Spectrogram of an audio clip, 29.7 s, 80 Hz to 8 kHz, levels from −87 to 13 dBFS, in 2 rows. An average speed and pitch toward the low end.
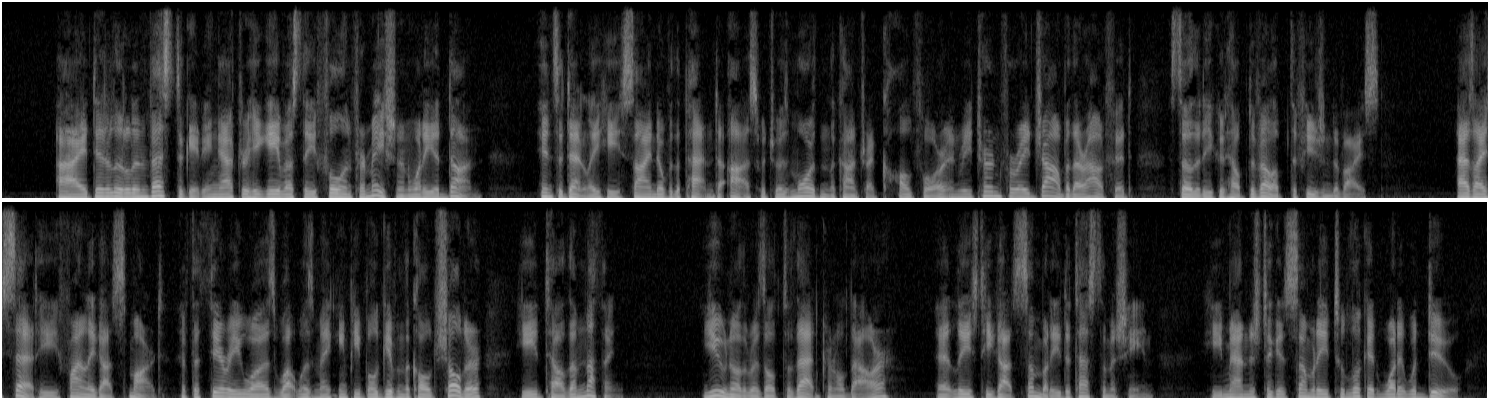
No: fast, 210 wpm; low, 125 Hz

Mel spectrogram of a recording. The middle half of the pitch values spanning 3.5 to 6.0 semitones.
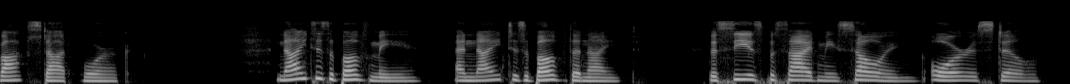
Yes: average, 3.8 semitones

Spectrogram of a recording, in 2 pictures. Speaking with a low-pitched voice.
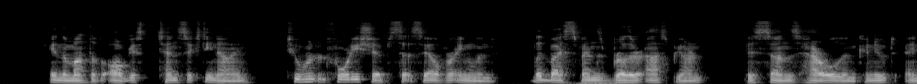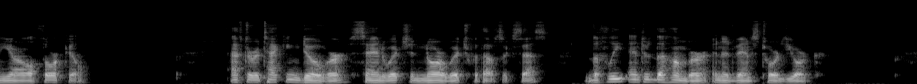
Yes: very low, 95 Hz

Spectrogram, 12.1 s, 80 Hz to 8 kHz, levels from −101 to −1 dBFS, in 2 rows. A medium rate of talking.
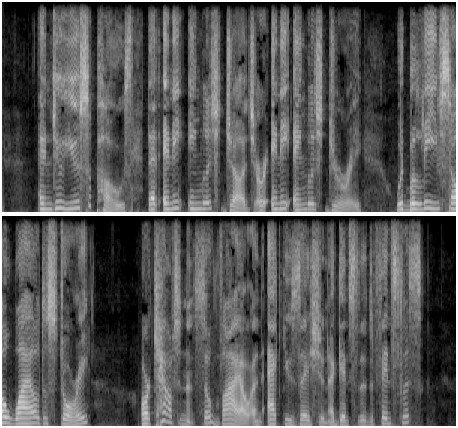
No: slow, 130 wpm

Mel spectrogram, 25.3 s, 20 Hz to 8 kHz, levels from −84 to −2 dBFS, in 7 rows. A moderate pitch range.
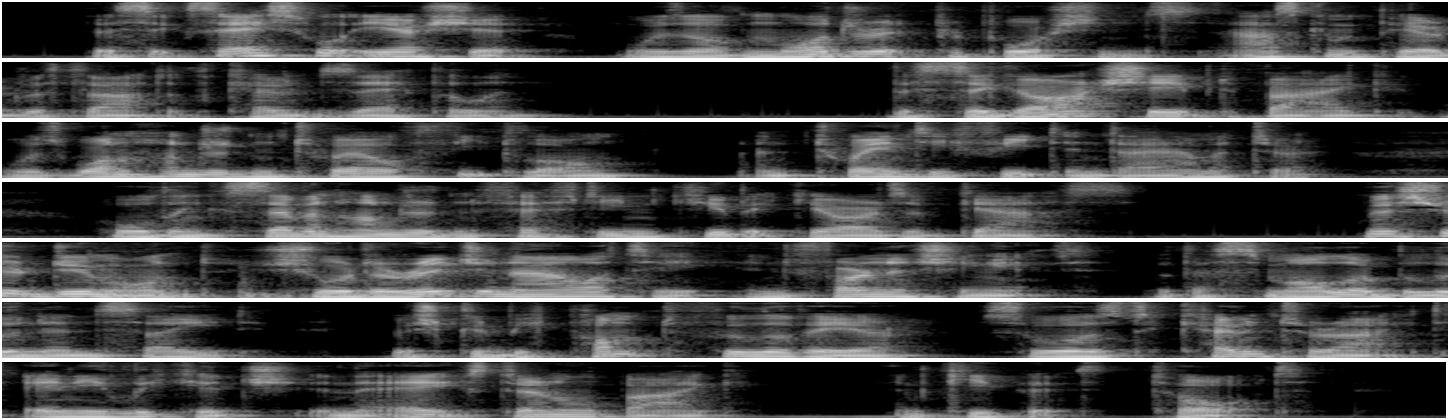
Yes: average, 3.3 semitones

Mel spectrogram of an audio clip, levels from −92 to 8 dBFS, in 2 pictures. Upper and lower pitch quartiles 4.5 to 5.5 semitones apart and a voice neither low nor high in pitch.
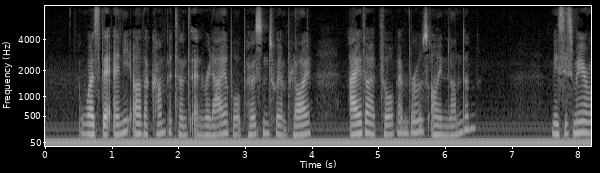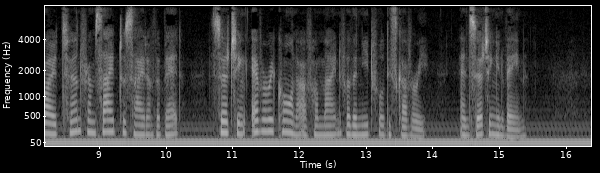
No: average, 3.2 semitones; medium, 165 Hz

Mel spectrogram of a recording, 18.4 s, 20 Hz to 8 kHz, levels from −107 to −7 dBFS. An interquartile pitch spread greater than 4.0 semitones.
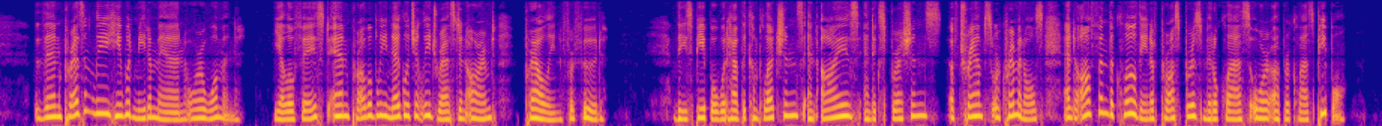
Yes: average, 5.2 semitones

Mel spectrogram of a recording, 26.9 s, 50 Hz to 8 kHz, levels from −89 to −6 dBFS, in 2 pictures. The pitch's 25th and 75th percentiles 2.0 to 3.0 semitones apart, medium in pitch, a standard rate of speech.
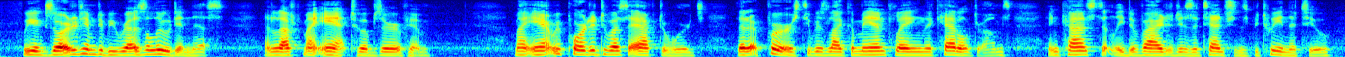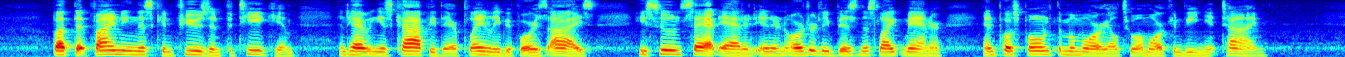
Yes: narrow, 2.6 semitones; medium, 180 Hz; average, 175 wpm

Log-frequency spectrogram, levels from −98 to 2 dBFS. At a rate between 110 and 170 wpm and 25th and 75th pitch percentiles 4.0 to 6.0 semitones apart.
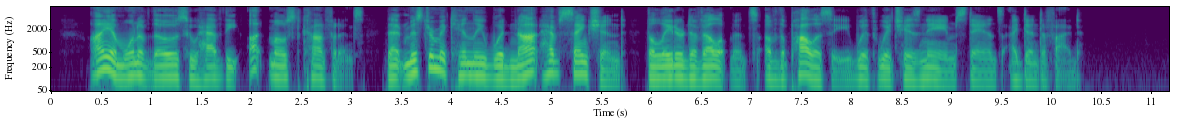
No: average, 155 wpm; average, 3.5 semitones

